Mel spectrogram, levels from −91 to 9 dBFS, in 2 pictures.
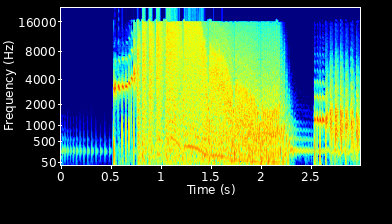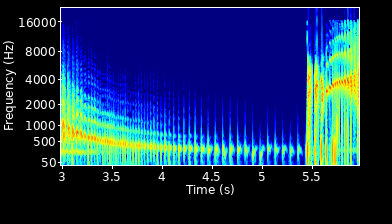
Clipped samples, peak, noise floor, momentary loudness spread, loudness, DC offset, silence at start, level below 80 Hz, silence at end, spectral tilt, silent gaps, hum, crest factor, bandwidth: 0.3%; 0 dBFS; -46 dBFS; 21 LU; -8 LUFS; under 0.1%; 0.5 s; -32 dBFS; 0 s; -1 dB/octave; none; none; 12 dB; over 20 kHz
